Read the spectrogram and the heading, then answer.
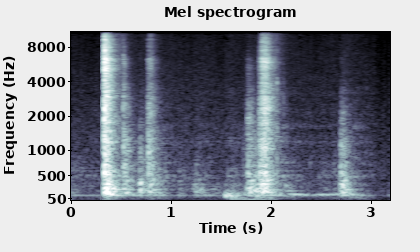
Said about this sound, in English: I got to get this chair oiled or get me a new chair. This thing is just too darn squeaky.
